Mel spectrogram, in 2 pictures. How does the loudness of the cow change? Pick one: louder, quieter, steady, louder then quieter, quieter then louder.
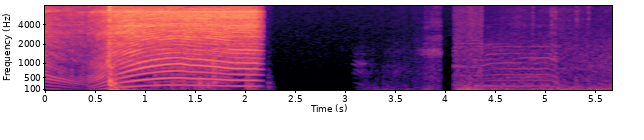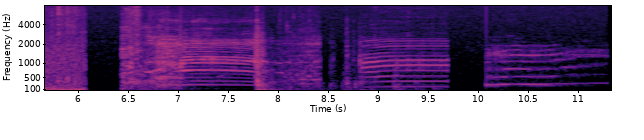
quieter.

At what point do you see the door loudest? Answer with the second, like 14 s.
1 s.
